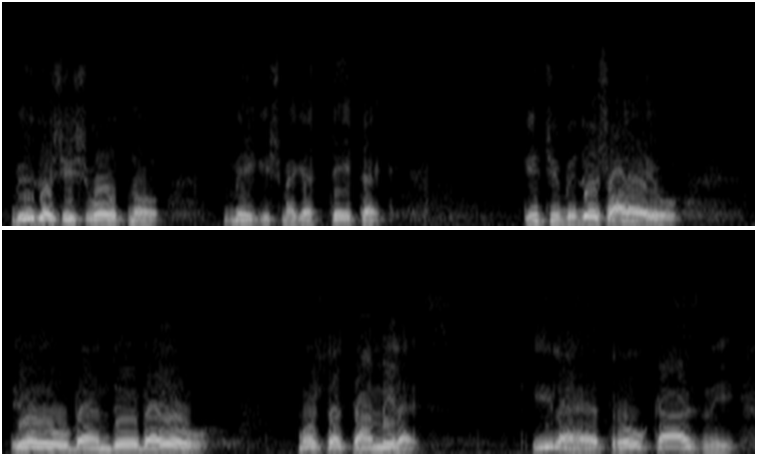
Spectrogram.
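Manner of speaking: loud, high schoolboy taunts; boisterous mocking shouts; rowdy jeering. A narrator's reading. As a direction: holler it over the uproar. Boys jeer and shout in uproar.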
